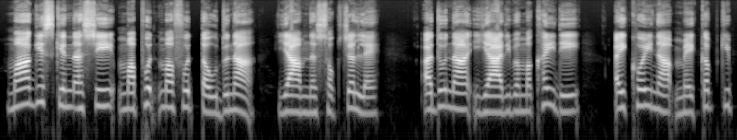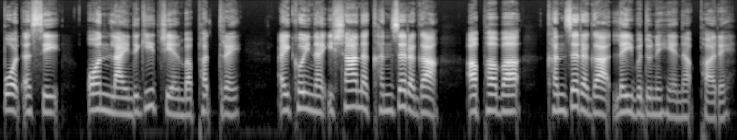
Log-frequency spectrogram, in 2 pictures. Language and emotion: Manipuri, neutral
